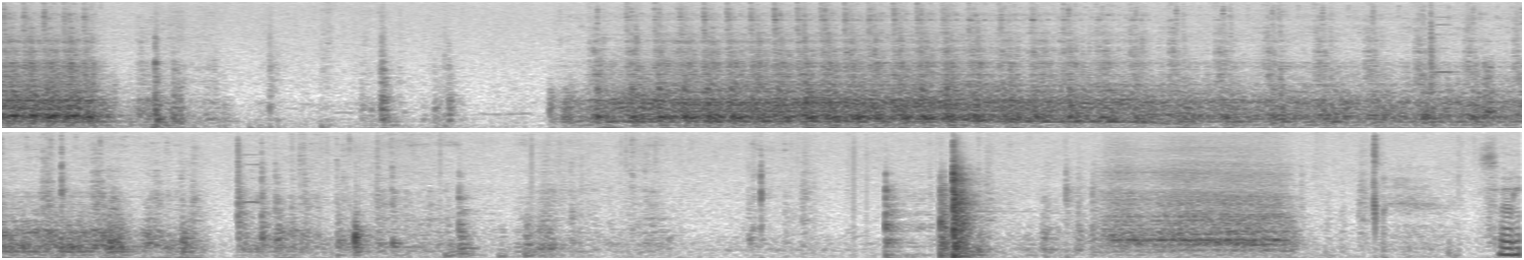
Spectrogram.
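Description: A sewing machine runs a steady, whirring stitch along the final seam of a fabric storage cube for several seconds, then stops among soft handling clicks and brief pauses. There is no talk.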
